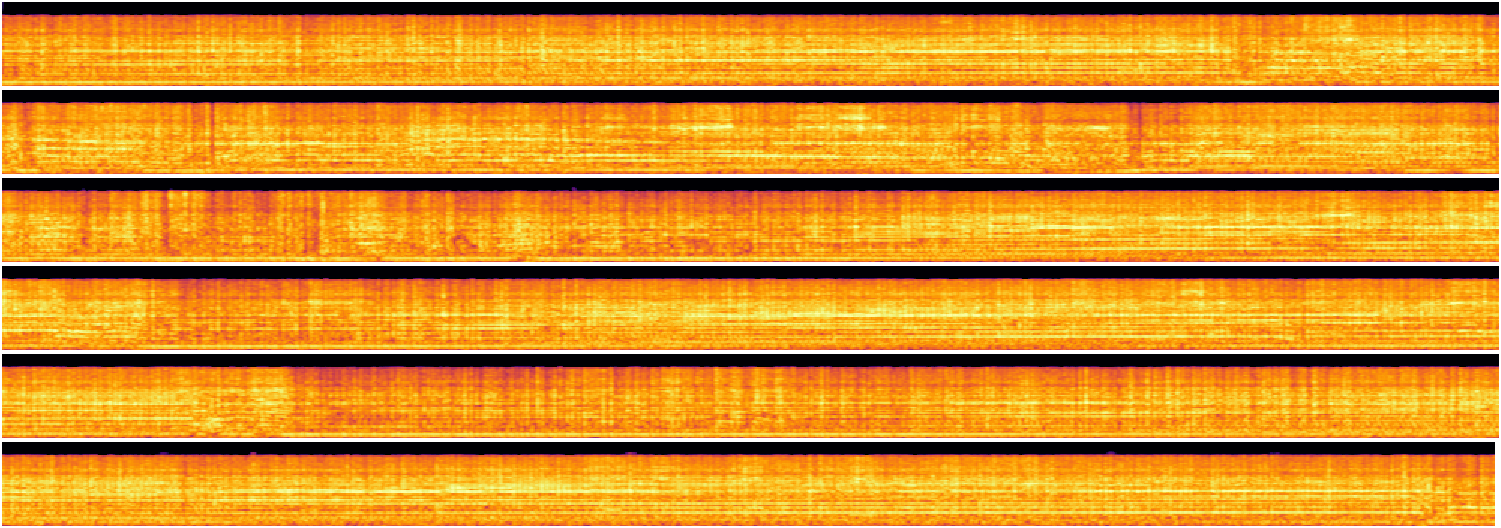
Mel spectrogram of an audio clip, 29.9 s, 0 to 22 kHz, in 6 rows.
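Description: Peugeot 205 F2012 rally car's engine at full throttle, heard from inside the cabin: its pitch climbs through each gear with a quick drop at every upshift. About eight or nine seconds in the pitch falls away and then climbs again as the car slows and picks up speed.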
